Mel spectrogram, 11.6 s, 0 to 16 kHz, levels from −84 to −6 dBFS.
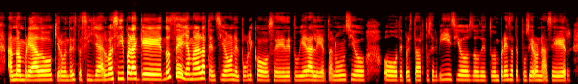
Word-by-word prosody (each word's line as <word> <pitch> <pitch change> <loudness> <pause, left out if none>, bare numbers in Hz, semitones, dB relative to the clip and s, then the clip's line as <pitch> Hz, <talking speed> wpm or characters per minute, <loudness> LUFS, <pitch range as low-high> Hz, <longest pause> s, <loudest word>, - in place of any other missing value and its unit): ando 200 +1 +3
hambreado, 200 +1 +4
quiero 190 - -4
vender 185 +1 -4
esta 215 - -8
silla, 200 -1 -2
algo 210 - -1
así, 250 +2 +2
para 245 0 +8
que, 220 -1 +5
no 270 +5 +2
sé, 175 - +2
llamara 230 +1 +4
la 260 - +7
atención, 200 -1 -4
el 185 -1 -5
público 190 -1 -4
se 185 0 -7 0.2
detuviera 185 +2 -1
a - - +1
leer 180 -1 -4
tu - - -9
anuncio 195 0 -5 0.3
o 190 -1 -2
de 190 0 -9
prestar 185 0 -6
tus 200 - -14
servicios, 200 0 -6
o 185 0 -4
de 185 -1 -7
tu 185 0 -10
empresa 195 +2 -4
te 195 0 -10
pusieron 190 0 -4
a - - -3
hacer 185 0 -3
195 Hz, 185 wpm, -23 LUFS, 185-205 Hz, 0.3 s, para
